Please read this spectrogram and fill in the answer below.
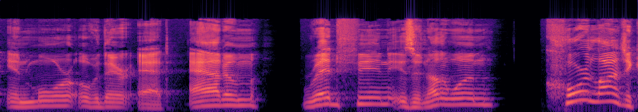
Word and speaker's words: ATTOM: Atom Data Solutions, that can be worth an online visit. It's spelled ATTOM.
